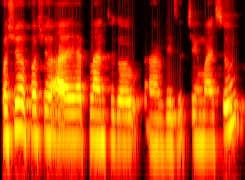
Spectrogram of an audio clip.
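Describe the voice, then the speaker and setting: A woman in her thirties with a Vietnamese accent, answering interview questions in English softly and with frequent hesitations. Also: mid-range voice, moderate pace, gravelly, slight background noise. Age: 30s. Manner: soft-spoken, hesitant with frequent ums. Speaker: guest.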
